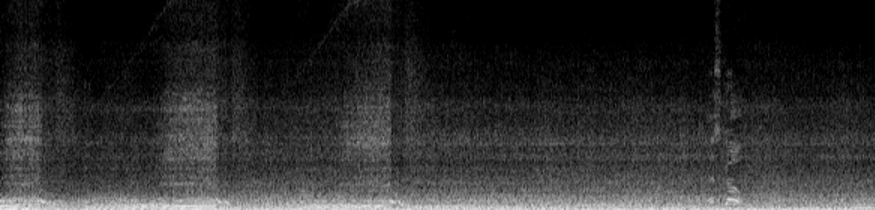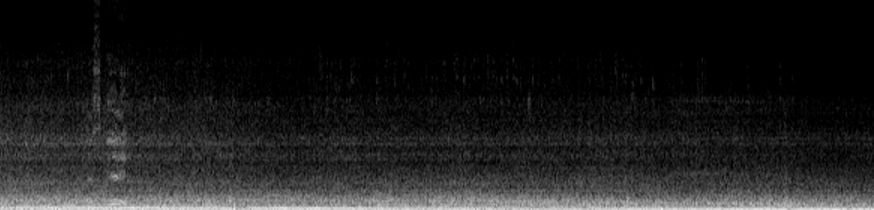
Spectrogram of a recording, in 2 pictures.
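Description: Wind rushes loudly past an open car.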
